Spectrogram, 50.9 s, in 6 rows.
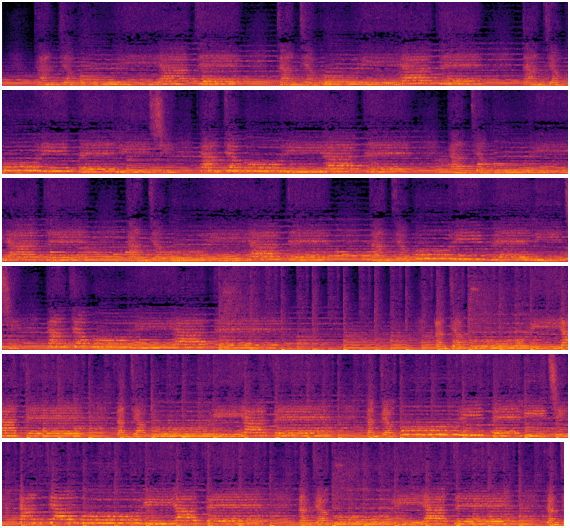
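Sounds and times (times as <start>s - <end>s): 
birthday song in Italian: 0.1s - 30.4s, 31.0s - 50.8s.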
